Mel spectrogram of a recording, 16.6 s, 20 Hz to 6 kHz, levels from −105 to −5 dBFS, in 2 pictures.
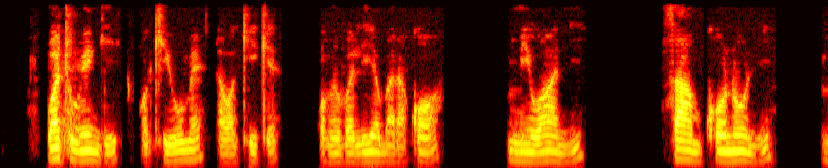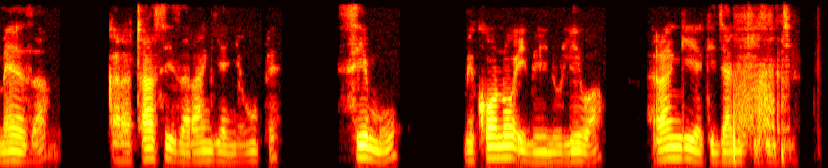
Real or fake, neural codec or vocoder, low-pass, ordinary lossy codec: real; none; 5.4 kHz; Opus, 64 kbps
